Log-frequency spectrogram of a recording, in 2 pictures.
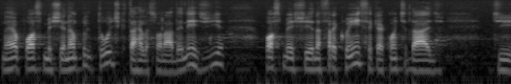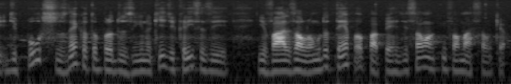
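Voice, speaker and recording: A man's voice: on the low side, a little fast, a little mellow. A man with a Brazilian Portuguese accent teaching a recorded physics lab lesson in a chatty way, correcting himself and checking in with listeners as he explains. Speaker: physics lecturer.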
